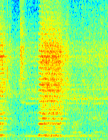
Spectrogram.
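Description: A horn sounds once, about three-quarters of a second in: a single steady pitched blast lasting about half a second, heard over background voices.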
